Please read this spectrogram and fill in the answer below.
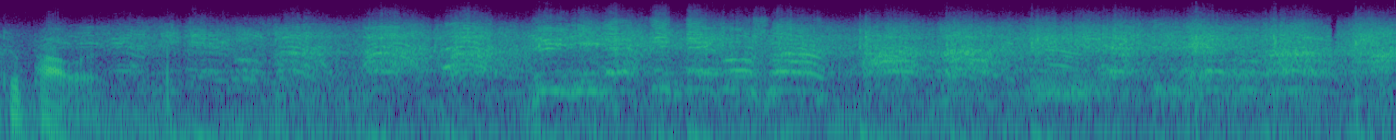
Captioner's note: chants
